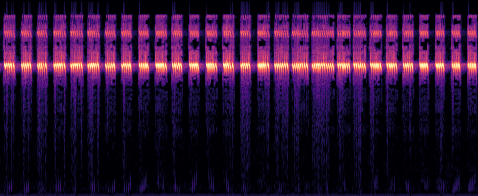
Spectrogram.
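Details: Shrill cricket stridulation from two crickets: regular bursts of high, ringing chirps repeating about four times a second in an unbroken sequence, with no background noise.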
